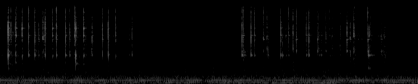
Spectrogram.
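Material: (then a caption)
Metal. Long coral nails quickly tap and scratch the embossed surface of a large crescent-shaped, gold-tone metal bib statement necklace, a thin solid plate worn over a grey turtleneck. Bright, crisp clicks come in two fast bursts separated by a short quiet pause, each tap dying away almost instantly over a faint low steady hum.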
